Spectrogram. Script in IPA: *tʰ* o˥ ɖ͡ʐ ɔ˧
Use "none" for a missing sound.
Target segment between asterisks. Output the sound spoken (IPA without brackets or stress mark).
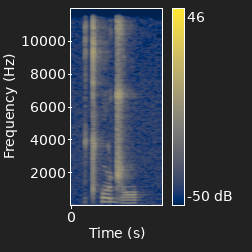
tʰ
